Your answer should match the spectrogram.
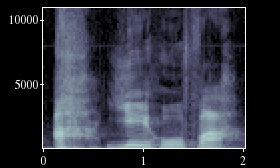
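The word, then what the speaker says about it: יהוה: Nah, terus bacanya Yud He Vav He itu gimana? Ya, bacanya itu gini. Yod, Yihye. Ya, sebut. Ye. He. Apa? He sama Vav. Hove. Ya. Hove. Ya, jadi Hov. Ya, tadi apa? Ye. Hov. Terakhir apa? Haya. Ah. Jadi Yev, Hov, Yehovah.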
